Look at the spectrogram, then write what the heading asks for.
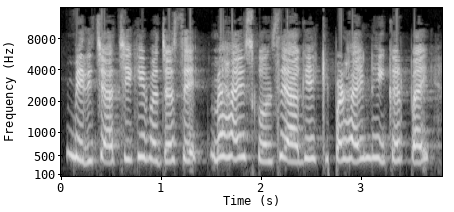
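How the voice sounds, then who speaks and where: A woman's voice: extremely high pitch, steady tone, moderate pace. A woman playing a meek, dutiful young bride, earnest and plaintive, in a melodramatic family story. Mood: earnest resolve.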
